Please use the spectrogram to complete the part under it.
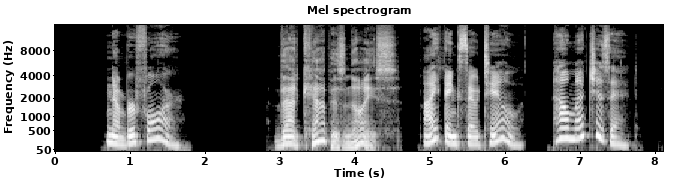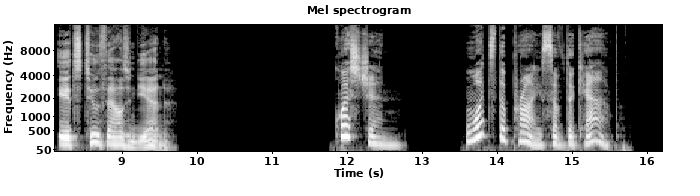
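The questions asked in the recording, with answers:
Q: What's the price of the cap?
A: 2,000 yen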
